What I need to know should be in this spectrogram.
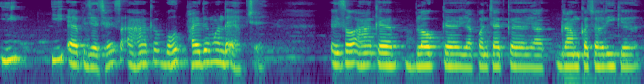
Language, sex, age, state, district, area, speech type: Maithili, male, 30-45, Bihar, Madhubani, rural, spontaneous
